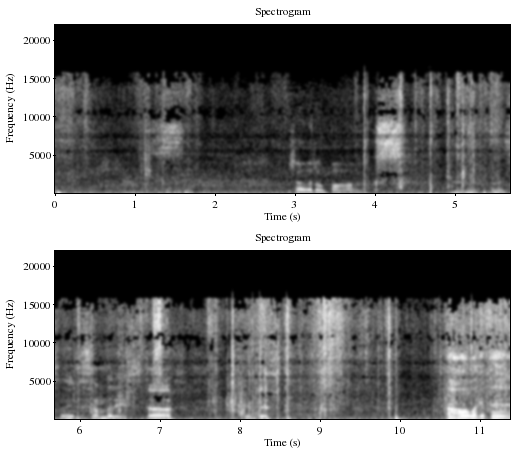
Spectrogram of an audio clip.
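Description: Fabric and paper rustle as hands rummage through a cardboard box.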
